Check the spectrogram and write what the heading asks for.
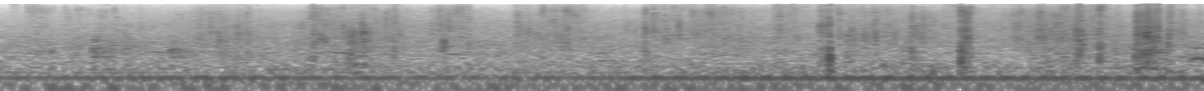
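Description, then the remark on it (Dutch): Steady footsteps walk along at an even pace toward a residential tower, over a continuous low hum and outdoor background noise; no one speaks. “we lopen nu naar de woontoren toe.”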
